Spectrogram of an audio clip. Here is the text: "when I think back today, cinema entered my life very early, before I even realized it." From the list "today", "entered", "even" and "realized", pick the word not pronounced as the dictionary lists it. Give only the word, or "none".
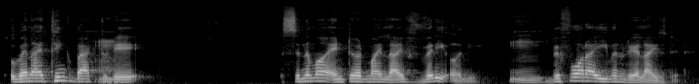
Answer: none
